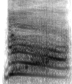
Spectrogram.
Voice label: dying, en US; Talon; character voices english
